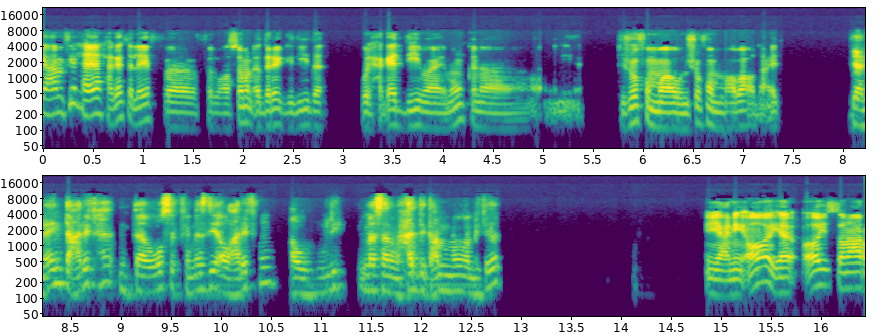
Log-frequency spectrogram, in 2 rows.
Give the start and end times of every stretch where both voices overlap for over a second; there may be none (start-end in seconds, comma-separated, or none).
none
